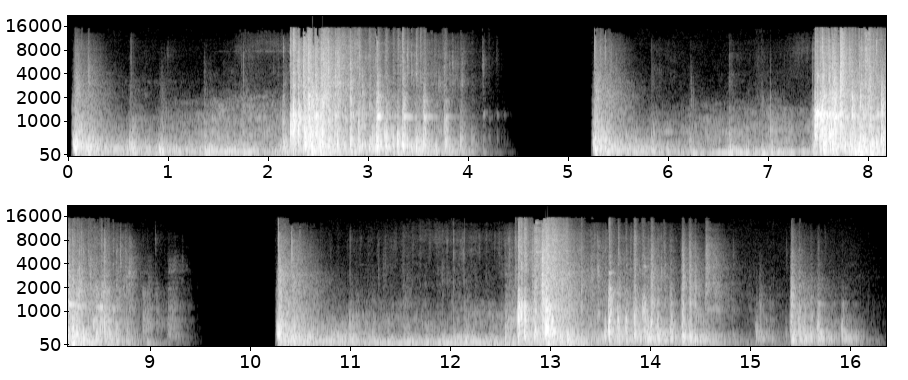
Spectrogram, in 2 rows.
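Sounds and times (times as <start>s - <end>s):
bowling ball rolling down lane: 0.2s - 4.0s, 5.5s - 9.0s, 10.4s - 16.1s.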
